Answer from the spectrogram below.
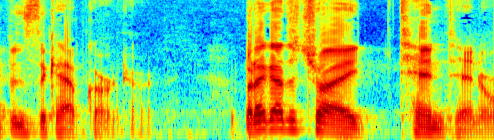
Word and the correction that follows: Temtem: or however you pronounce it. – Temtem? How is that? Temtem.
